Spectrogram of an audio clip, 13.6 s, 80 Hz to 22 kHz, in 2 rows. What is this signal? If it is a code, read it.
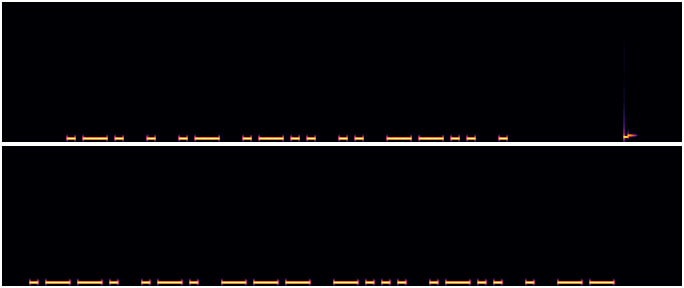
Morse code, heard as a keyed tone, about 15 wpm, 700 Hz. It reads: REALIZE PROBLEM
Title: Sentences from Top 1000 Words - New Word Drill - 15wpm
